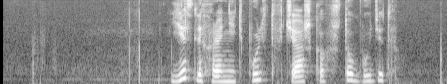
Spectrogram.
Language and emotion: Russian, neutral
